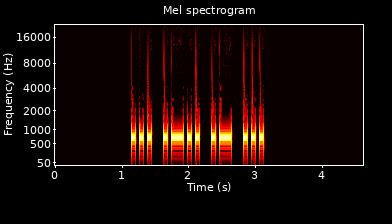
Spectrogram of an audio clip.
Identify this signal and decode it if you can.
Morse code, heard as a keyed tone, about 20 wpm, 700 Hz. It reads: SLAS
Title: Build A Word - 1 Letter At A Time - 3 to 5-Letter Words - 20wpm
